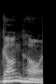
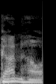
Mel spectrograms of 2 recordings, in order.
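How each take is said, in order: First: The first syllable ends with an 'ng' sound. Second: The first syllable ends with an 'n' sound. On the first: The speaker calls it right. "it was gung-ho" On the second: The speaker calls it wrong. "not gun-ho? A lot of people mispronounce that"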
